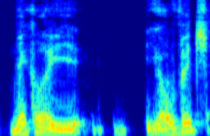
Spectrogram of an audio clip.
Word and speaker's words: Nikola Jovic: Nikola Jovic, I think is how you say it. – Yep.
